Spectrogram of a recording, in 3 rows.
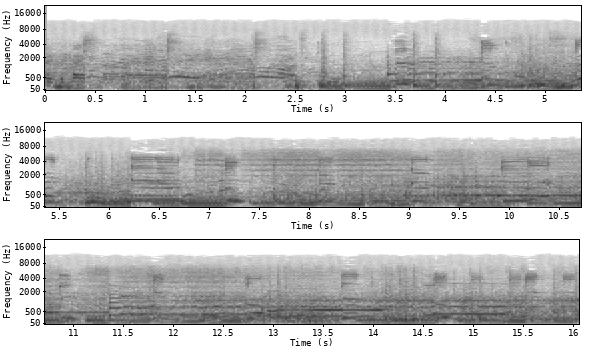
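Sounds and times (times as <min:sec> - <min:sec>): bass guitar: 0:00.0 - 0:16.0
live reggae band playing: 0:00.0 - 0:16.0
electric guitar: 0:02.8 - 0:16.0.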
